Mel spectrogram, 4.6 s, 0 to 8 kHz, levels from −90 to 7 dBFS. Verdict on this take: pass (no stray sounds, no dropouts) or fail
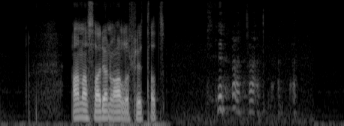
fail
